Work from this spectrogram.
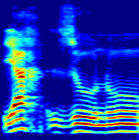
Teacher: Yahzunun, nun domah wawu sukun, mat tobi'i, tetapi karena bertemu dengan huruf terakhir yang dibaca sukun karena wakof, maka menjadi mat ariz lis sukun. Dibaca panjang boleh 6, 4 atau 2 harokat.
